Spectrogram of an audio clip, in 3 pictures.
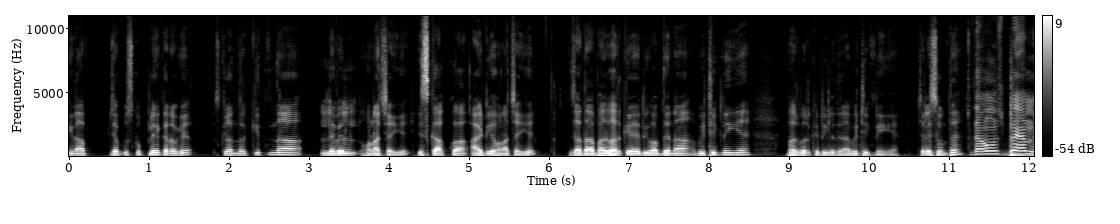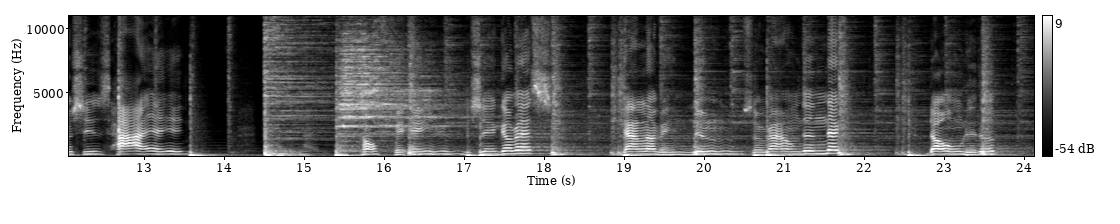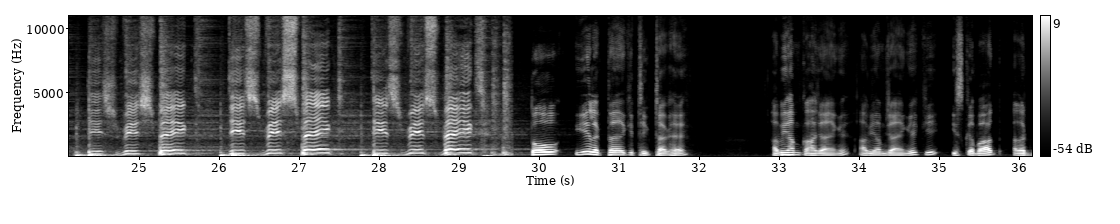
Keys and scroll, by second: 11.2 space, 29.7 space.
